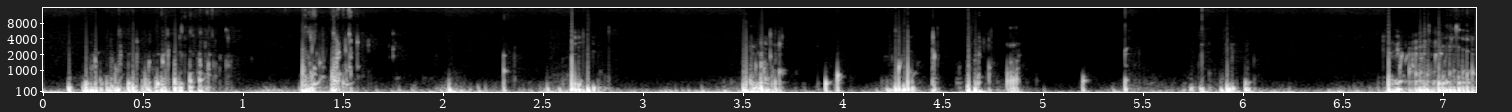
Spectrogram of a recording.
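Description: Loud, low, bubbling and rumbling gurgles in repeated bursts: stomach growling, ordinary gut movement of gas and fluid.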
